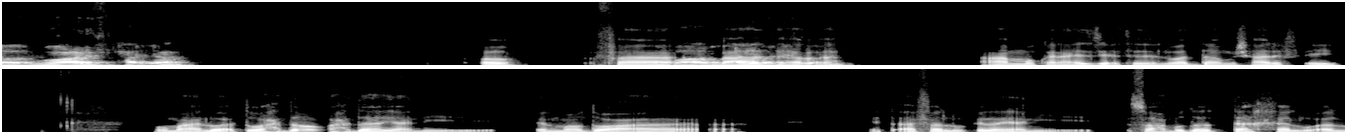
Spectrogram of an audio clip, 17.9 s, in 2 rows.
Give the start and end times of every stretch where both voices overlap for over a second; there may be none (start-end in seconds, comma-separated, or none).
4.3-5.6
